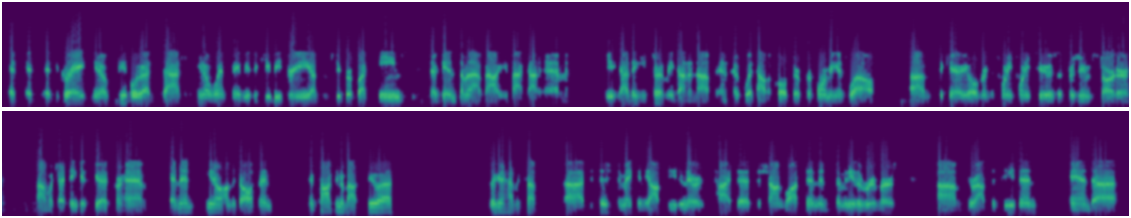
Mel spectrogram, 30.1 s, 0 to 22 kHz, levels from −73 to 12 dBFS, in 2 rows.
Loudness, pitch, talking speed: -17 LUFS, 370 Hz, 220 wpm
